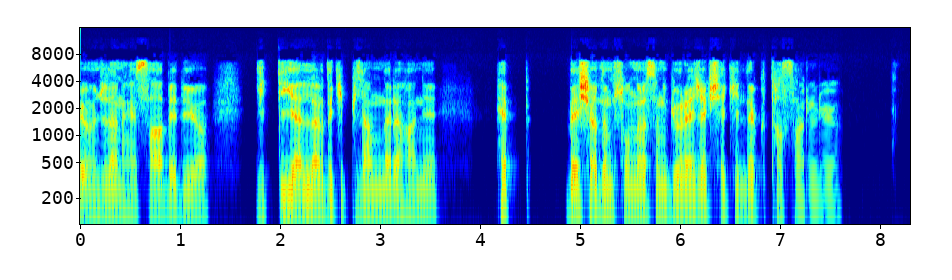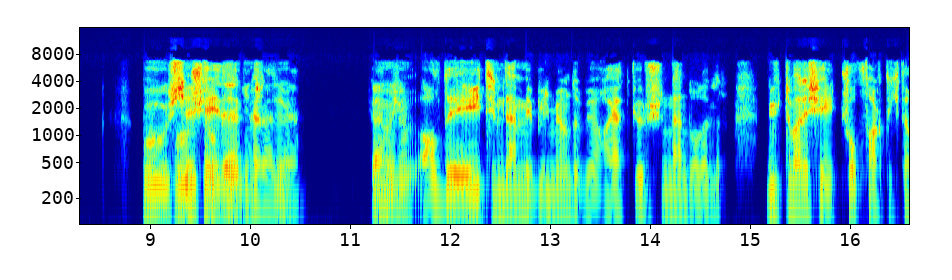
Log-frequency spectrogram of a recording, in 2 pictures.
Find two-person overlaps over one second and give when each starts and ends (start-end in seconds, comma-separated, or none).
9.2-10.5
